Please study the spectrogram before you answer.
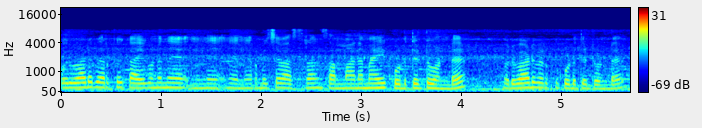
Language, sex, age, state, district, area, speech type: Malayalam, female, 30-45, Kerala, Pathanamthitta, rural, spontaneous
